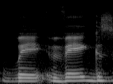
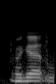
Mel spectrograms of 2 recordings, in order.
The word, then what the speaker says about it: Weg: There are two Wegs in German. With the longer E sound, it's a noun for path, road. The other pronounced Weg is an adjective used for something, someone having left, disappeared, been lost.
